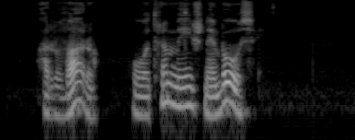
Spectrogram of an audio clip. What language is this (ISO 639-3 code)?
lav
